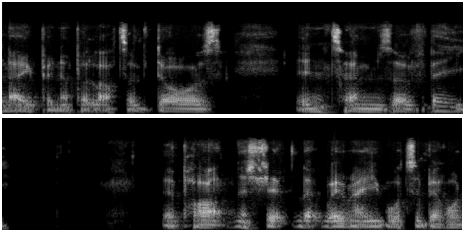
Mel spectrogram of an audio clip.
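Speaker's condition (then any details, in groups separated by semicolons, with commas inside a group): Cerebral palsy; intrathecal baclofen pump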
